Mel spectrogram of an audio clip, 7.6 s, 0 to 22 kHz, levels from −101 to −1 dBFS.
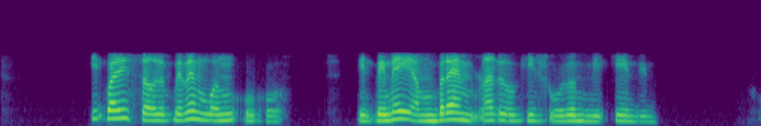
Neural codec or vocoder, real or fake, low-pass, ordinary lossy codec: autoencoder, 44.1 kHz, a latent of 192 numbers a frame, MeloTTS; fake; 3.6 kHz; Opus, 32 kbps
